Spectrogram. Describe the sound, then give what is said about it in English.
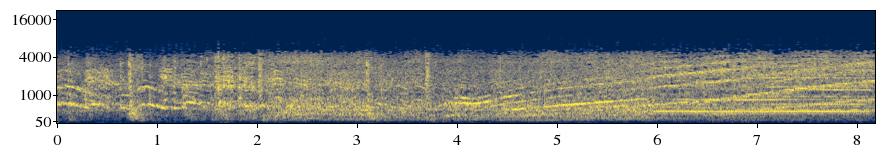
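A police car engine revs up and pulls away in pursuit of a kidnapper, its pitch climbing steadily as it accelerates, amid a busy wash of shouting voices and commotion that fills the whole scene. “Into the cars, men!”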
